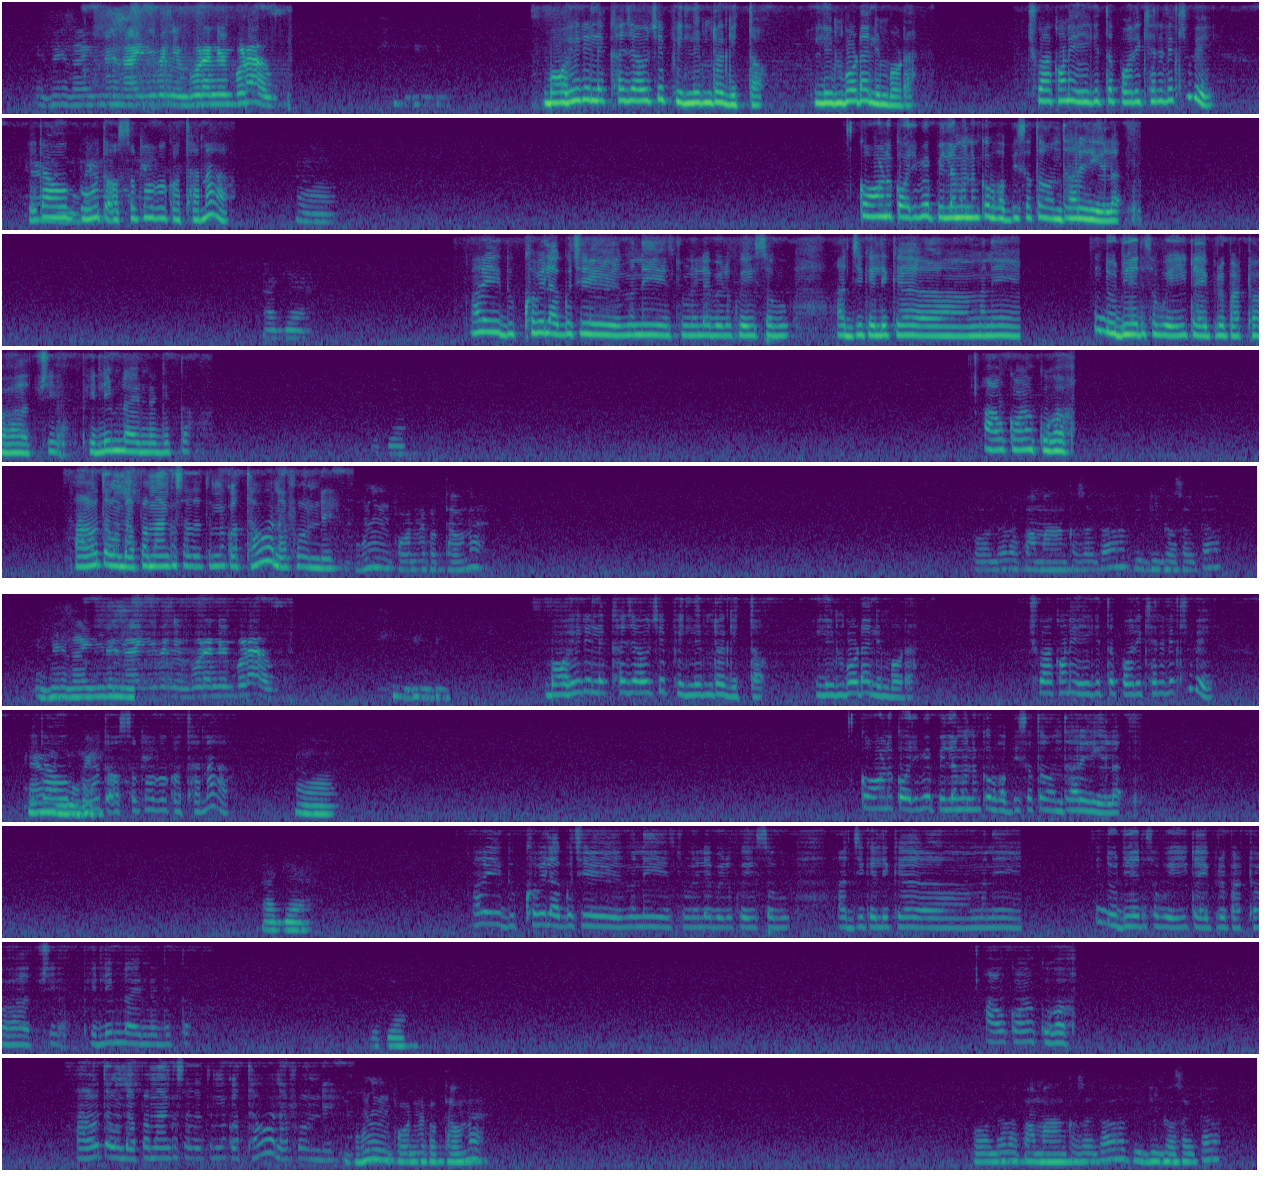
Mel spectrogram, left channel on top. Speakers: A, on the right (about 80°); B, on the left (about 70°).
A: ଏବେ ଭାଇ ଯିବେ
B: ସେ ଗାଇବେ ନିମ୍ବୁଡା ନିମ୍ବୁଡା ଆଉ।
A: ହୁଁ, ହୁଁ <unintelligible>
B: ବହିରେ ଲେଖାଯାଉଛି ଫିଲ୍ମର ଗୀତ। ଗୀତ ଲିମ୍ବଡ଼ା,। ଲିମ୍ବଡ଼ା ଛୁଆ କଣ ଏହି ଗୀତ ପରୀକ୍ଷାରେ ଲେଖିବେ ଏଇଟା
A: ହେ ନା
B: ଆଉ
A: ନୁହେଁ
B: ବହୁତ ଅସମ୍ଭବ କଥା ନା
A: ହଁ।
B: କଣ କରିବେ ପିଲାମାନଙ୍କ ଭବିଷ୍ୟତ ଅନ୍ଧାର ହେଇଗଲା
A: ଆଜ୍ଞା <unintelligible>
B: ହିଁ, ଏଇ ଦୁଃଖ ବି ଲାଗୁଛି ମାନେ ଶୁଣିଲା ବେଳକୁ ଏଇ ସବୁ। ଆଜ କାଲିକା ମାନେ ଦୁନିଆରେ ସବୁ ଏଇ ଟାଇପ ର ପାପ ପାଠ ଭରୁଛି ଫିଲ୍ମ ଲାଇନ୍ ର ଗୀତ।
A: ଆଜ୍ଞା।
B: ଆଉ କଣ କୁହ? ଆଉ ତମ ବାପା ମାଙ୍କ ସହିତ ତମେ କଥା ହୁଅ ନା ଫୋନ ରେ
A: ହୁଁ, ଫୋନରେ କଥା ହଉନା। ଫୋନ୍ ରେ ବାପା ମାଙ୍କ ସହିତ ଦିଦିଙ୍କ ସହିତ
